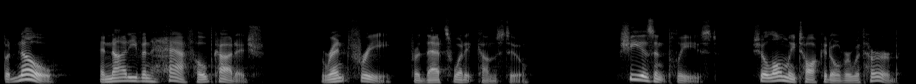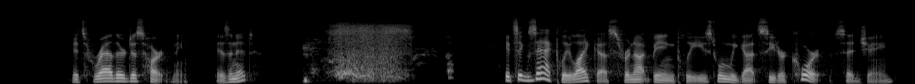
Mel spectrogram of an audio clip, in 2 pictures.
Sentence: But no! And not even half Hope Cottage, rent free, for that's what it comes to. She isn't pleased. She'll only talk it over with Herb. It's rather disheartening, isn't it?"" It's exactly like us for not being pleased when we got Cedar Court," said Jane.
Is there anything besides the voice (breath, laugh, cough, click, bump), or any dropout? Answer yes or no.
yes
